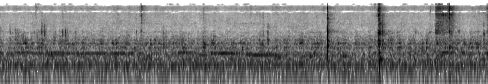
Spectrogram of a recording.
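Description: A plastic cap clicks and rattles on a bottle.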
